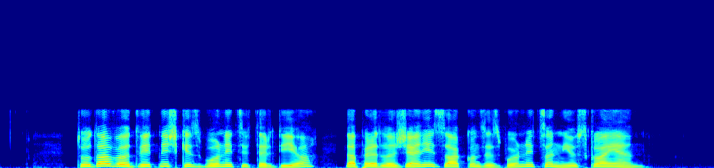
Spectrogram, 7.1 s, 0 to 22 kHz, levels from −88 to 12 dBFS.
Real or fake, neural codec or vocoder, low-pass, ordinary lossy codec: fake; codec, 16 kHz, 4.8 kbps, FACodec; none; none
